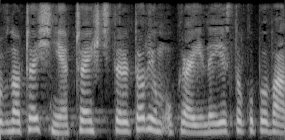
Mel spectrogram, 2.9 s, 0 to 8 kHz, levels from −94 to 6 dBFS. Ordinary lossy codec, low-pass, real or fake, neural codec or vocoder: none; 7.2 kHz; real; none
